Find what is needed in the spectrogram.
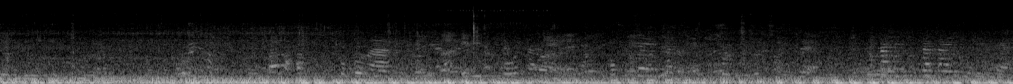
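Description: Night street ambience: a steady low rumble of city traffic, with passers-by talking in snatches over it.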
